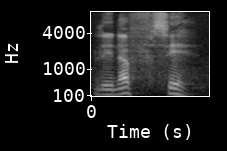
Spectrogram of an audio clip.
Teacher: فالهمس يكون أظهر في الفاء من السين، نقول لنفسه، فلأن الفاء هنا ساكنة، لأن الفاء هنا ساكنة، ولو السين هي التي ساكنة فيكون الهمس فيها أظهر.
